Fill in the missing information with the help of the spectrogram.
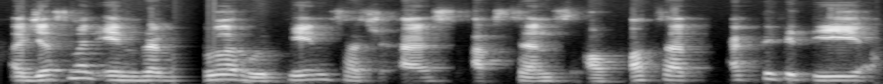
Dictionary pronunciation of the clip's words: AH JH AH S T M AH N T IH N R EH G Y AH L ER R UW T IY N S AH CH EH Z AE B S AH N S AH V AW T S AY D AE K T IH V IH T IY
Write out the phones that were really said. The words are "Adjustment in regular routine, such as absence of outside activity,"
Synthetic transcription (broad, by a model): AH JH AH S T M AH N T IH N R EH G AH L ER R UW T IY N S AH CH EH S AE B S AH N S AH W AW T S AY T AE K T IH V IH T IY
